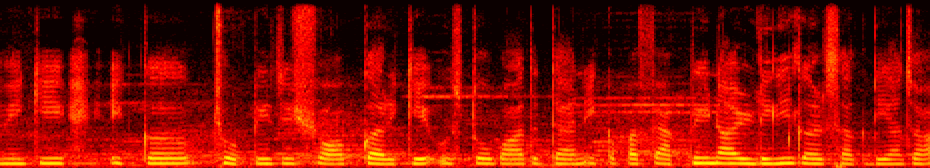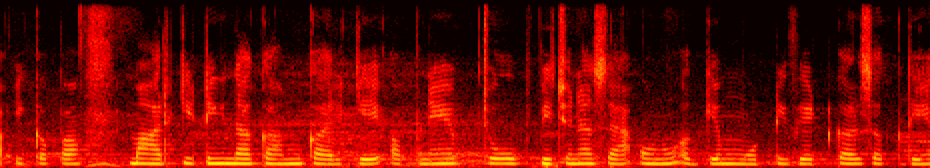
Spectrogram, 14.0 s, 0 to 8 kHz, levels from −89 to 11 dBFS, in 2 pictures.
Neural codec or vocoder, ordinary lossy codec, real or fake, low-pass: none; none; real; none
